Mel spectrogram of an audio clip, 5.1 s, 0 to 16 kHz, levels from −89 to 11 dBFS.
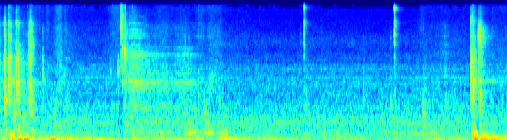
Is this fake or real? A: real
